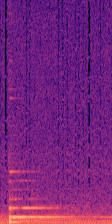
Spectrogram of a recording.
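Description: Solo nylon-string classical guitar, fingerpicked: a chord is plucked about a fifth of a second in and left to ring and slowly fade.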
